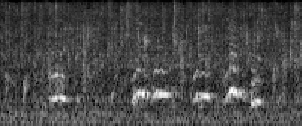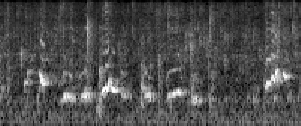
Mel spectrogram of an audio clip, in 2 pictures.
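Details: Grey butcherbird song: a rollicking run of mellow, fluting whistles. Short notes slur up and down, roughly two or three each second, ending on a higher rising phrase. Soft crackling and ticking noises sit in the background.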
